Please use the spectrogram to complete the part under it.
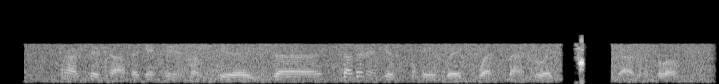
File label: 122 925MHz, scanner radio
